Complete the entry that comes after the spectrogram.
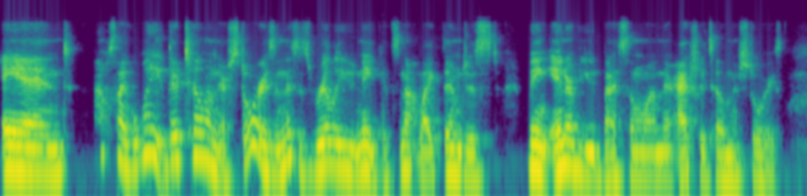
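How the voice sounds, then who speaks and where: In a very clean recording with a silent background, a woman speaks with an American accent. She sounds somewhat breathy, with lively intonation at a fairly quick pace. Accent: country accent, still noticeable. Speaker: media professional sharing career story. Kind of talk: career talk to small group. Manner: casual with many fillers.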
